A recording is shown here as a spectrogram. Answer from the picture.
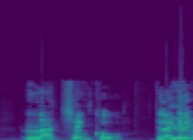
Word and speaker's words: Latchenko: it's let me try and pronounce this and pronounce it right lachenko did i get it right yeah yeah i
